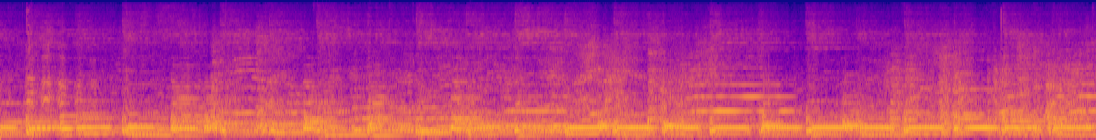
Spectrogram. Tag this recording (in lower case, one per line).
musical instrument
music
